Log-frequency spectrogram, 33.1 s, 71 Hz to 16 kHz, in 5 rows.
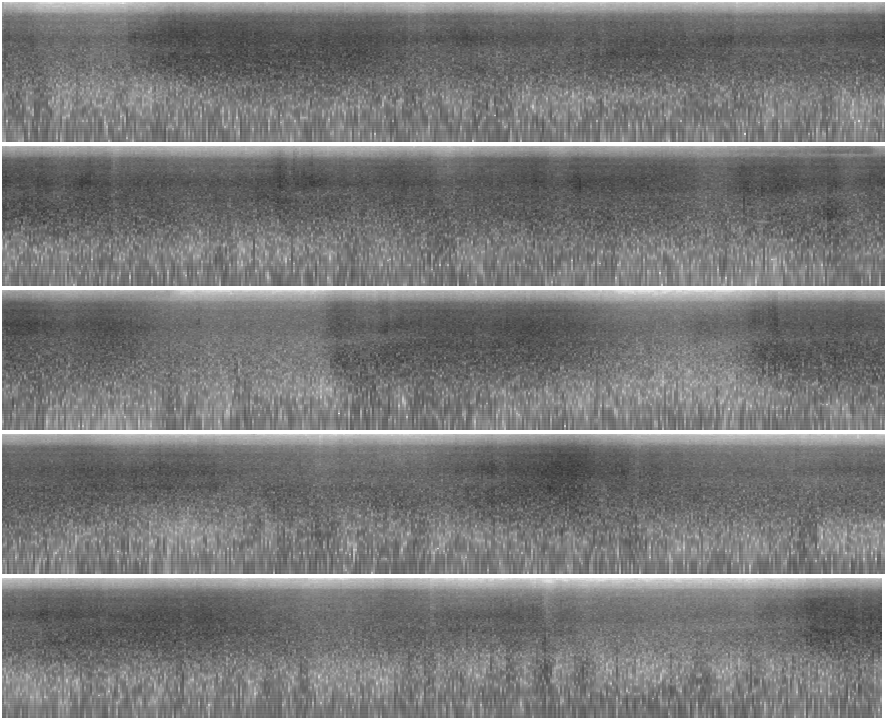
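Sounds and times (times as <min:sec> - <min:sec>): ocean waves breaking: 0:00.0 - 0:28.1
wind buffeting microphone: 0:00.0 - 0:33.0.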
